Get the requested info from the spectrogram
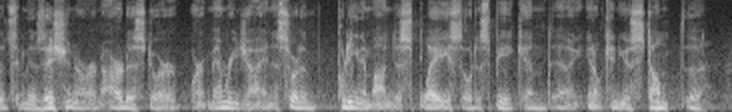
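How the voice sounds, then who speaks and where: Over noticeable background noise, a man with an American accent speaks at a moderate pace, his fairly high pitch showing ordinary variation. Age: 70s. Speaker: savant syndrome expert. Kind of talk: public presentation.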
